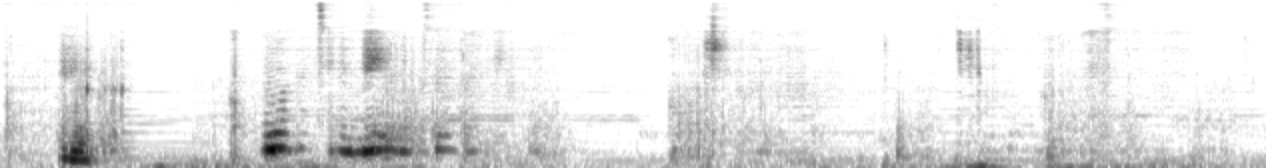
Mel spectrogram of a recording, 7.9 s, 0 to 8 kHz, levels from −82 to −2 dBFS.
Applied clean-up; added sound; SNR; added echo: neural mask model DeepFilterNet 3.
